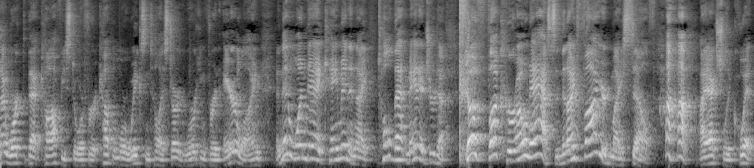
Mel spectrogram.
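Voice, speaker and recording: Male storyteller, brash and sarcastic with salty language, very lively intonation, recorded in an echoey room. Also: on the high side. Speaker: storytime video host. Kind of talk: animated personal storytelling.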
